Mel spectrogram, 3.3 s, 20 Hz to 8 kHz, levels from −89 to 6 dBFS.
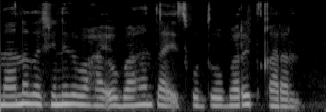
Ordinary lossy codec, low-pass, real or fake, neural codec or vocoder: AAC, 48 kbps; 7.2 kHz; real; none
